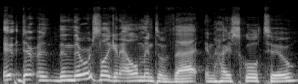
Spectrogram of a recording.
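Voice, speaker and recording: A man's dark, mellow tone carries lively intonation at a fairly quick pace. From Long Island, New York. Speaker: comedian. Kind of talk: casual chat.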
